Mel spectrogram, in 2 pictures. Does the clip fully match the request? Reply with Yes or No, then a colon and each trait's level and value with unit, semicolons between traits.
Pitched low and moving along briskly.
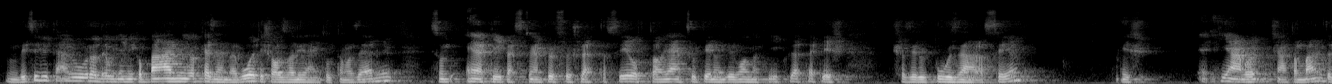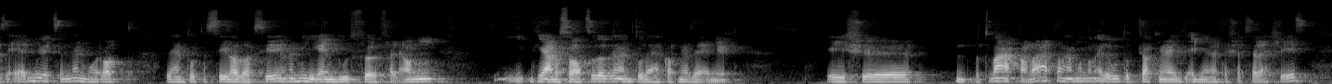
Yes: low, 115 Hz; fast, 170 wpm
